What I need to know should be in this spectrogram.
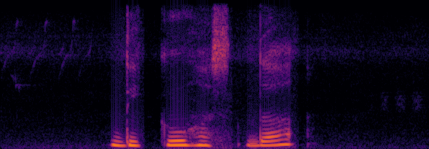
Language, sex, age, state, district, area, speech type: Santali, female, 18-30, Jharkhand, Seraikela Kharsawan, rural, spontaneous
